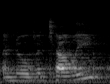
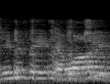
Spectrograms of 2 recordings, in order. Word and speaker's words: Innovate LI: And it's been pronounced, telling you the truth, by our Italian friends as Innovatelli. It's not. I like that. Innovate LI is short for Innovate Long Island.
